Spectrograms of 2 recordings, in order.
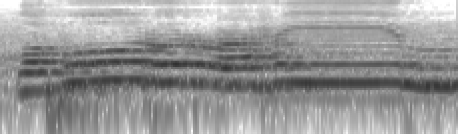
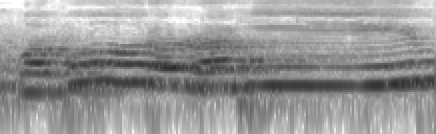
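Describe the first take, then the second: First: The last vowel is held briefly before m. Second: The last vowel is drawn out very long. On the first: The speaker calls it right. "Terdengar mimnya di akhir" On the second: The speaker calls it wrong. "Itu terlalu pan panjang"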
